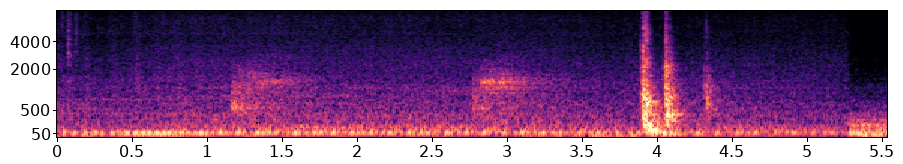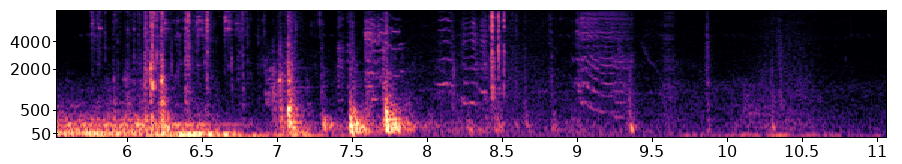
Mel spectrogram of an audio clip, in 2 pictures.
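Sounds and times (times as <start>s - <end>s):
car engine idling: 0.0s - 7.3s
keys jingling: 5.7s - 7.4s.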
